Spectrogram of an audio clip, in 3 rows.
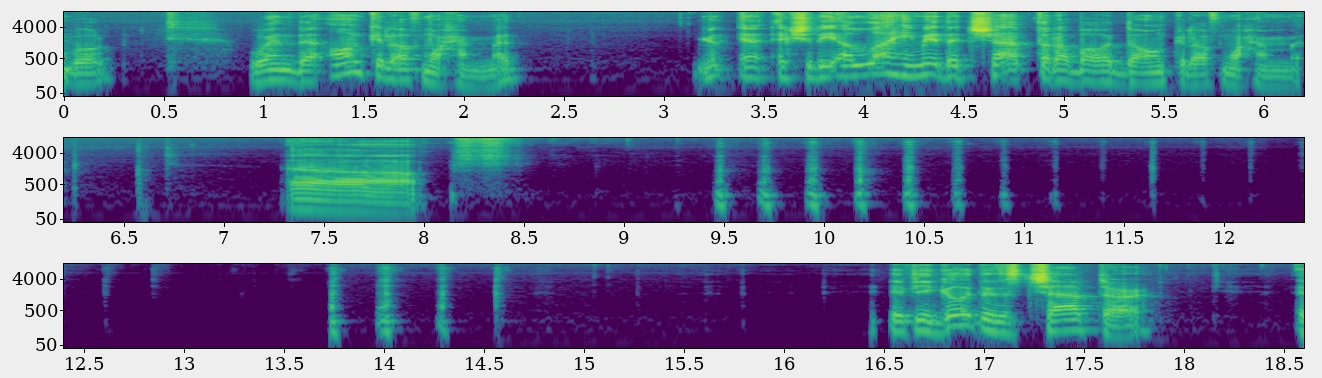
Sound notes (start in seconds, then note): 9.4 Ketawa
